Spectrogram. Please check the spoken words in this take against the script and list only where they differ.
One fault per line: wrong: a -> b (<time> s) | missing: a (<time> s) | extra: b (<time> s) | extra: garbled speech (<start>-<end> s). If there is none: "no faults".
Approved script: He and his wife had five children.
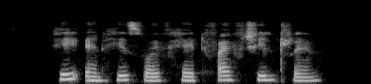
no faults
